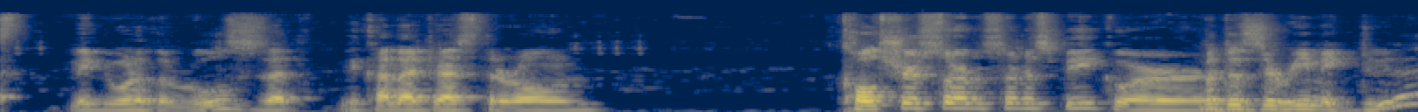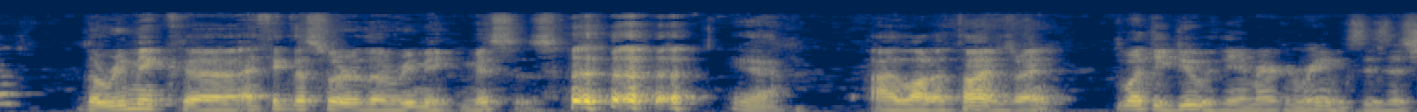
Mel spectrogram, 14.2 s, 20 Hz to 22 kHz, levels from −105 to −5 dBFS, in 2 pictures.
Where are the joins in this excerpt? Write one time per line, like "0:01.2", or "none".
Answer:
none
